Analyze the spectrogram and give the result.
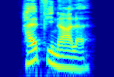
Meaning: semifinal
- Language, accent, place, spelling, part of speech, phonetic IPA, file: German, Germany, Berlin, Halbfinale, noun, [ˈhalpfiˌnaːlə], De-Halbfinale.ogg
